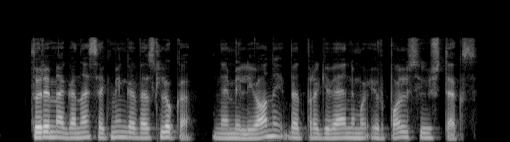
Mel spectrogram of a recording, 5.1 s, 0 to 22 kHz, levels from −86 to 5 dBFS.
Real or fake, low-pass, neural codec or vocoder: real; 7.2 kHz; none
